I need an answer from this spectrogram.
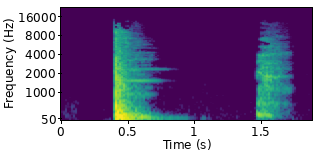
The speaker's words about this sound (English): The trick is not to dribble, then you bang the bung.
